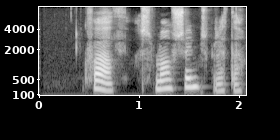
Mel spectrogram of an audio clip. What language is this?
Icelandic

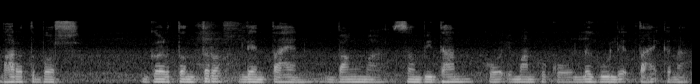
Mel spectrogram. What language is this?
Santali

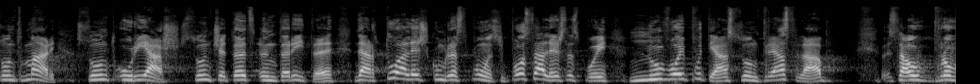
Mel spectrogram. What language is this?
Romanian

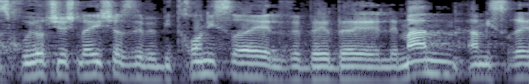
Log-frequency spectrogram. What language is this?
Hebrew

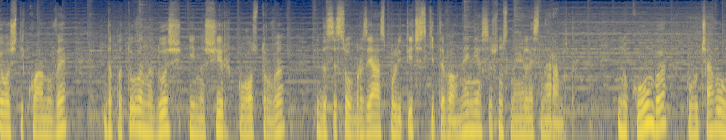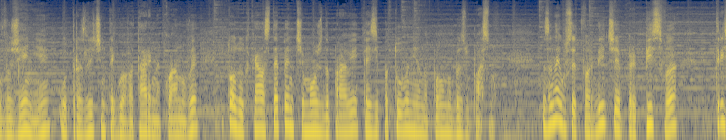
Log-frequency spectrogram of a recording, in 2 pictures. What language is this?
Bulgarian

